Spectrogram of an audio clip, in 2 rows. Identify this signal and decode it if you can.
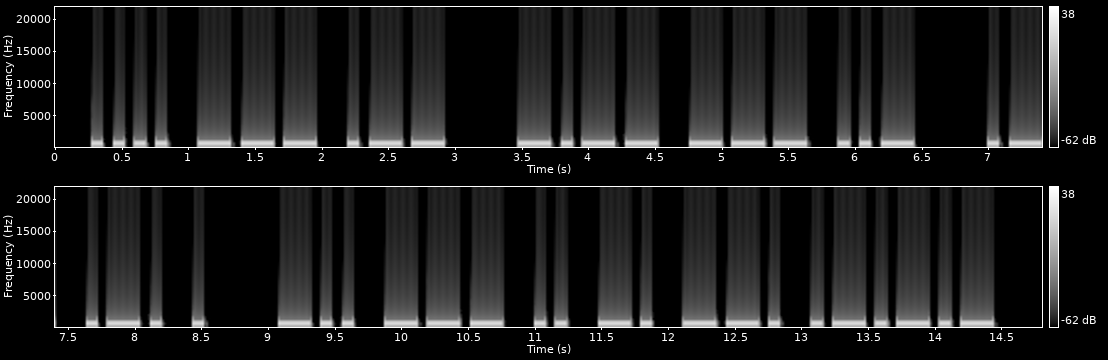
Morse code, heard as a keyed tone, about 15 wpm, 700 Hz. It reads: HOW YOU ARE DOING.
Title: Sentences from Top 1400 Words 15wpm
